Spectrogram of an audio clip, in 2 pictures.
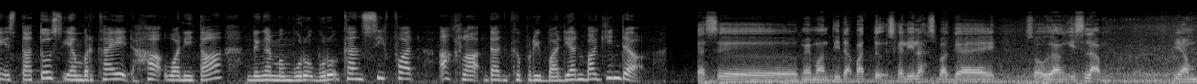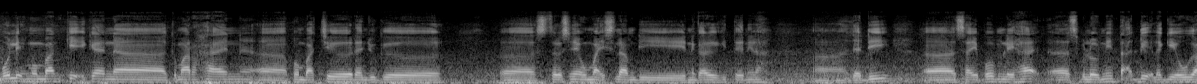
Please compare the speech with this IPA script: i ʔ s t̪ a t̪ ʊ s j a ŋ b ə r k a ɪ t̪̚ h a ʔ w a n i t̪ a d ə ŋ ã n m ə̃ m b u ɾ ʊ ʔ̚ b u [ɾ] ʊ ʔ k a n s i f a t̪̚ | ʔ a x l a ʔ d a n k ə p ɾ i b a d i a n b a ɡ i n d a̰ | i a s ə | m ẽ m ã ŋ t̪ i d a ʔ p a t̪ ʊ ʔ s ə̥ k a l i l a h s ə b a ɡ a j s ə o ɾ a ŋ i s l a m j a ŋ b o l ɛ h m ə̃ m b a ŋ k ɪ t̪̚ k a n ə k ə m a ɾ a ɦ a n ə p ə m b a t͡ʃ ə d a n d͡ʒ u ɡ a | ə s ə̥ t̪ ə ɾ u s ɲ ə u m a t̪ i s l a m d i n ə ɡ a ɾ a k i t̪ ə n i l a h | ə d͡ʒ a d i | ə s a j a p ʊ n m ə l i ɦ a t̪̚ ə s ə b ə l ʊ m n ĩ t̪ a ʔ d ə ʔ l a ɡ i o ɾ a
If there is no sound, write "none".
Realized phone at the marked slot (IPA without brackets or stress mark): ɾ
